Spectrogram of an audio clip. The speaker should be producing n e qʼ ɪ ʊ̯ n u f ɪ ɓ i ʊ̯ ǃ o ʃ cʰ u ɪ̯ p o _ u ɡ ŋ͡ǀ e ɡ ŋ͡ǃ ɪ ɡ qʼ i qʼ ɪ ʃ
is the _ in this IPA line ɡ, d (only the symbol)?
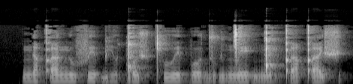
d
